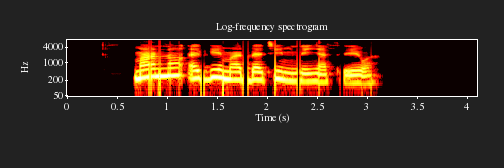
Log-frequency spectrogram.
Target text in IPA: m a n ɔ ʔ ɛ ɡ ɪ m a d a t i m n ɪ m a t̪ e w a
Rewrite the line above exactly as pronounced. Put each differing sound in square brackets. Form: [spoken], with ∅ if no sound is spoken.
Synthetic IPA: m a n ɔ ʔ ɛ ɡ ɪ m a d a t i m n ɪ [ɲ] a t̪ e w a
